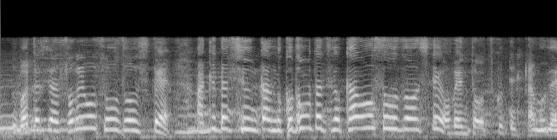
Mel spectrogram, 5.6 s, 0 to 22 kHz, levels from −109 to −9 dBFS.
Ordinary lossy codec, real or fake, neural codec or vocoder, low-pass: none; fake; codec, 16 kHz in and 24 kHz out, 1.1 kbps, FireRedTTS-2 codec; 7.2 kHz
